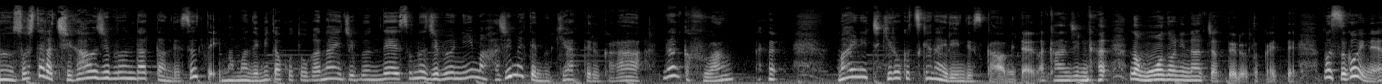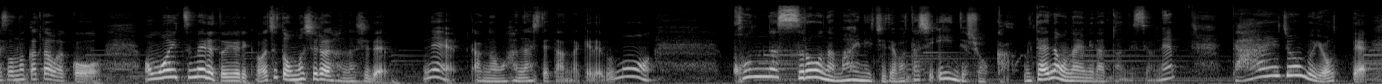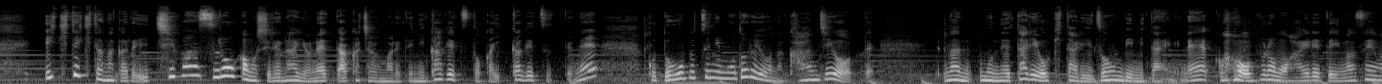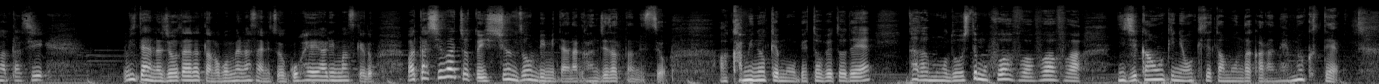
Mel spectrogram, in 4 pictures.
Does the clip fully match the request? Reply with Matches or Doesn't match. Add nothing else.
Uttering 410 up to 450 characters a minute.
Doesn't match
